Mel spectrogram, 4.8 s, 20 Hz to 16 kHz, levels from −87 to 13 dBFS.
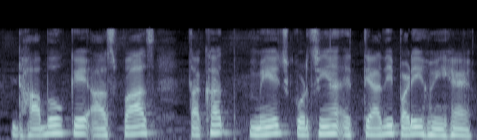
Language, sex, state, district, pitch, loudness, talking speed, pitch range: Hindi, male, Uttar Pradesh, Lalitpur, 140 Hz, -14 LUFS, 140 wpm, 130-155 Hz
